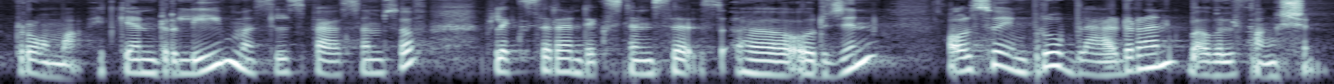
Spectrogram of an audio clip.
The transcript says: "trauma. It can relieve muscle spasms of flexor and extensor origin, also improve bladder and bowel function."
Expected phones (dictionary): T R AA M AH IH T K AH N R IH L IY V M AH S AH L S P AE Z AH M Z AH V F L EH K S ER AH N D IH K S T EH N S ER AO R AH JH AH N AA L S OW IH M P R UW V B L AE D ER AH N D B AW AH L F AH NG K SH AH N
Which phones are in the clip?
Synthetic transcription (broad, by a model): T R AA M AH IH T K AH N R IH L IY V M AH S AH L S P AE S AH M S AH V F L EH K S ER AH N D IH K S T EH N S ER AO R AH JH AH N AA L S OW IH M P R UW V B L AE D ER AH N D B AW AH L F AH NG K SH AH N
